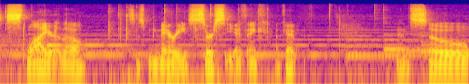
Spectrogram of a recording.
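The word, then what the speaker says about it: Circe: on this channel before in Greek Kirky because with kappa's but yeah mythology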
